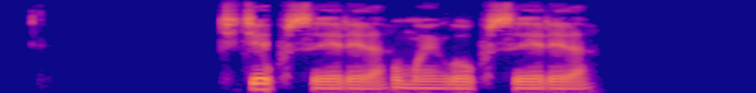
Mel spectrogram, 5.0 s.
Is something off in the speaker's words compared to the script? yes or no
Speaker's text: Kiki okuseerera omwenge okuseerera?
no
